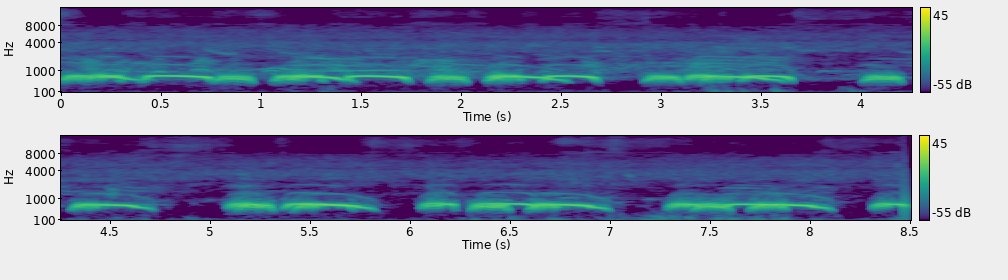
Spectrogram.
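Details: A spotted dove kept as a lure calls to bring in wild doves. Continuous series of low, mellow coos in quick groups of two or three, with faint rustling underneath.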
